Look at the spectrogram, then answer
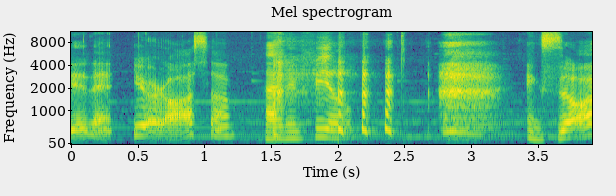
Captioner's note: laughs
